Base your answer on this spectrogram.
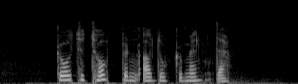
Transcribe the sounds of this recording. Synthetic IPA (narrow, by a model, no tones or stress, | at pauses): ɡ̥oːt̪ʰɪt̪ʰɔpənʔɑ̰ːʋd̪ʊkʉmɛnt̪ə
